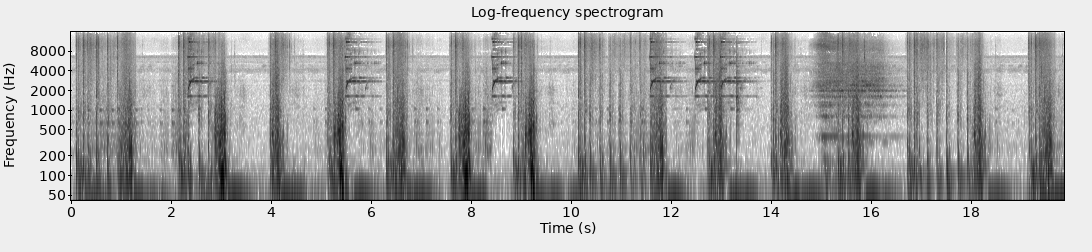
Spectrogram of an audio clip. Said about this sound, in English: those explosions over there?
